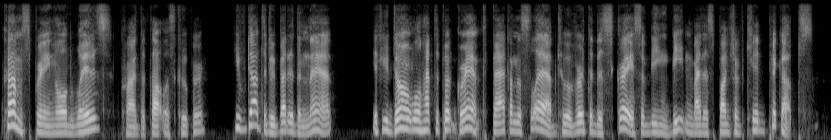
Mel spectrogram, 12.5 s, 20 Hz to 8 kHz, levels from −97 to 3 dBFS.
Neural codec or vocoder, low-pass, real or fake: codec, 44.1 kHz, 2.6 kbps, SNAC; 7.2 kHz; fake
